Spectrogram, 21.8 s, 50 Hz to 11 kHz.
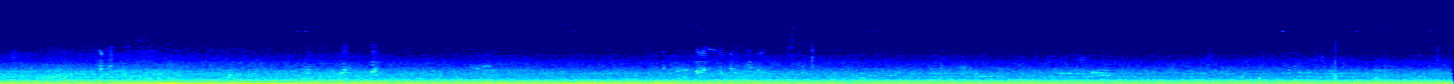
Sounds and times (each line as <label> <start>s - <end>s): buses 0.0s - 21.8s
